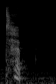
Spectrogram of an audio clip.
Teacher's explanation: 여기는 tap 소리니까 무성음이고요. 그래서 무성음일 때는 우리가 ed를 t로 발음하기로 했습니다.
